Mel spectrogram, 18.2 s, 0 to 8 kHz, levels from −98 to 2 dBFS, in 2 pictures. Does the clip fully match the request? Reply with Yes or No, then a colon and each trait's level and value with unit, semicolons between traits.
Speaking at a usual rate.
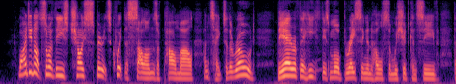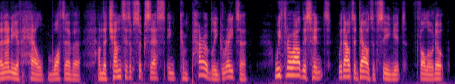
Yes: average, 190 wpm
